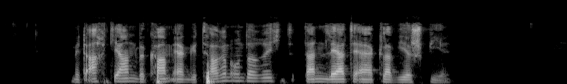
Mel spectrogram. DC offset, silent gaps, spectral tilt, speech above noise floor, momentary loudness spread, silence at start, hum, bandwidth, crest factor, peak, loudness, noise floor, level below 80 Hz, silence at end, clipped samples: under 0.1%; none; -3.5 dB/octave; over 67 dB; 11 LU; 0.75 s; none; 10 kHz; 22 dB; -2 dBFS; -22 LUFS; under -90 dBFS; -46 dBFS; 1.2 s; under 0.1%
